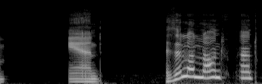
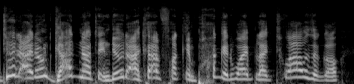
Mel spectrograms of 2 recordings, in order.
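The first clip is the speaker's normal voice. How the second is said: much higher, hammed-up panic; mock distressed protest; 10 semitones higher than usual. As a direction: whine it out in a pitched-up panic.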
